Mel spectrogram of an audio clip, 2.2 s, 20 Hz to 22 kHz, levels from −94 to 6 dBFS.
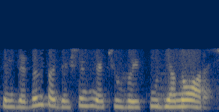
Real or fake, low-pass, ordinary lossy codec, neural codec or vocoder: real; 3.6 kHz; AAC, 24 kbps; none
